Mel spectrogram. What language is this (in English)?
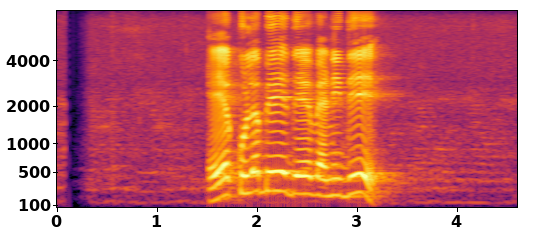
Sinhala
